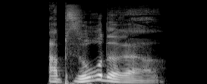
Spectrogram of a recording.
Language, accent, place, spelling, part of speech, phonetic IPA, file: German, Germany, Berlin, absurderer, adjective, [apˈzʊʁdəʁɐ], De-absurderer.ogg
- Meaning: inflection of absurd: 1. strong/mixed nominative masculine singular comparative degree 2. strong genitive/dative feminine singular comparative degree 3. strong genitive plural comparative degree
